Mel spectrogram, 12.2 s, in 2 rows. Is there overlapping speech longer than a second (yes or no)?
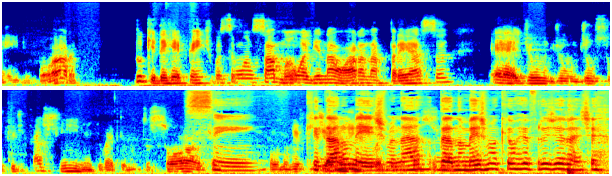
yes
